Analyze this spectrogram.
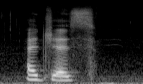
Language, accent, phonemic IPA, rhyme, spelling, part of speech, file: English, US, /ˈɛd͡ʒɪz/, -ɛdʒɪz, edges, noun / verb, En-us-edges.ogg
- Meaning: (noun) 1. plural of edge 2. The fine hairs at the edge of someone's (usually a black woman's) hairline; baby hairs; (verb) third-person singular simple present indicative of edge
